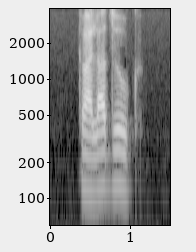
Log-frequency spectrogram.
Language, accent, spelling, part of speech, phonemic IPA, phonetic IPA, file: Armenian, Eastern Armenian, գայլաձուկ, noun, /ɡɑjlɑˈd͡zuk/, [ɡɑjlɑd͡zúk], Hy-գայլաձուկ.ogg
- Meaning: pike (fish)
